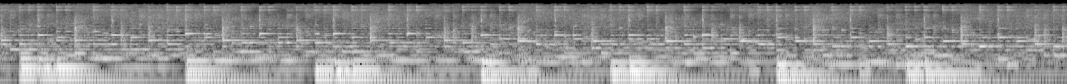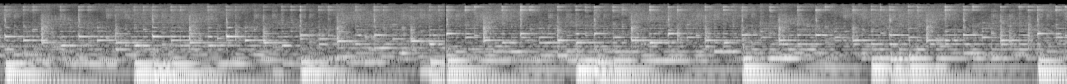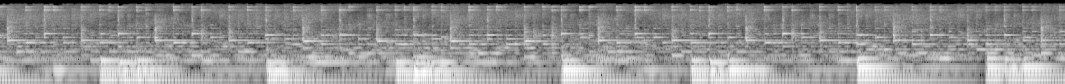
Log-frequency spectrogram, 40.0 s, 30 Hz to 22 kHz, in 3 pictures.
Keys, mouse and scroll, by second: 0.2 3, 1.7 `, 2.2 3, 5.0-6.4 scroll up 1, 6.4-7.3 middle drag, 12.1 click, 14.9-15.7 scroll down 1, 15.7 Tab, 17.0-17.9 scroll down 1, 17.9 a, 21.8 click, 23.2-23.6 scroll up 1, 27.9 r, 28.1 r, 32.4 click, 33.1 ctrl+z, 33.7-35.6 scroll up 2, 36.7 a.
